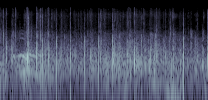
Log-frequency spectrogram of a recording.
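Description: Audience applause: many separate hand claps at an uneven pace, with a voice briefly heard near the start.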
